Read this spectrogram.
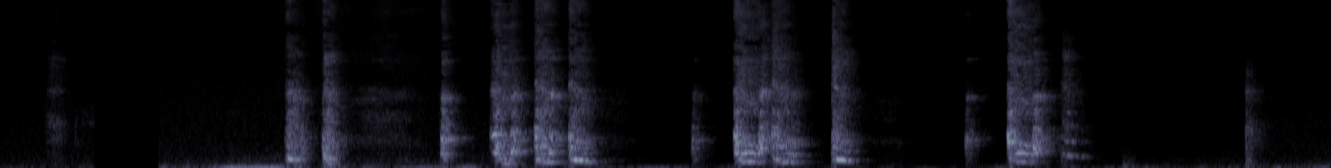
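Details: Young woman, apparently unwell, with several bursts of harsh coughing and throat clearing in irregular clusters separated by quiet pauses, about six episodes; repeated coughing.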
